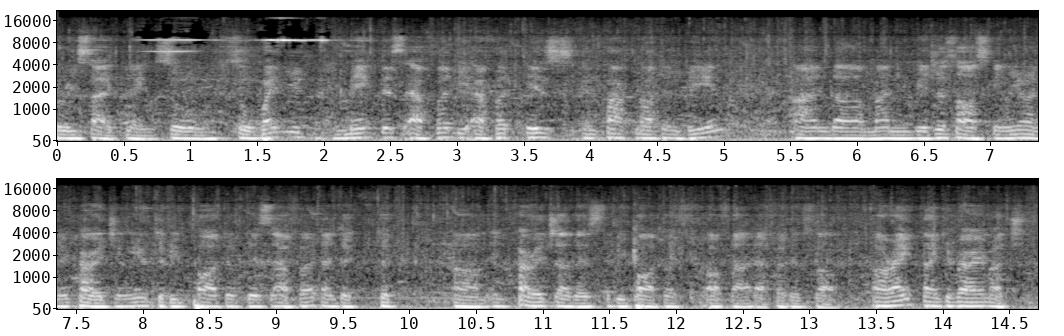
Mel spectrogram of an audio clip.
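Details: Adult male speaker; ordinary speech.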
